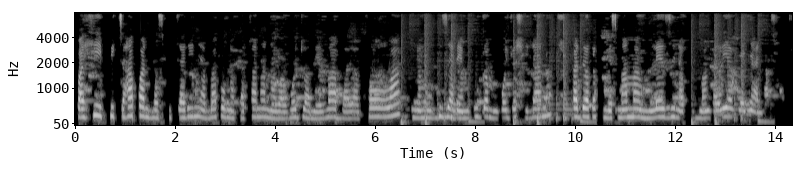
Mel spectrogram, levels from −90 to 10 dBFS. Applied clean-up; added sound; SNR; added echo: classical method Wiener filter.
